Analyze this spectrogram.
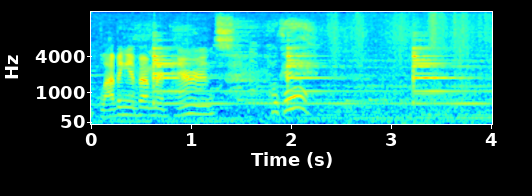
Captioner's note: school bell rings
